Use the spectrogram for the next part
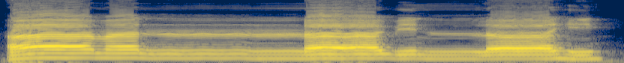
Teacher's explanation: Setiap lafal Allah bila didahului dengan huruf berharakat kasrah, maka dinamakan dengan lam tarqiq, yaitu lam yang lam tipis, tidak dibaca dengan lam tebal. Sehingga di sini bukan lagi billah tapi billahi.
